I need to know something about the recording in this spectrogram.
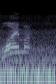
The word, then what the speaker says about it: Lima: She says Lima, like without hesitation. So okay, so in the case of Lima, the rules of pronunciation do apply.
